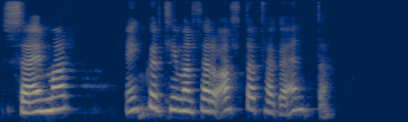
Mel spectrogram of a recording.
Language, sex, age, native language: Icelandic, female, 40-49, Icelandic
